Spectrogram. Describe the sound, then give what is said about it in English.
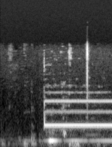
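A steady electronic ringback tone starts abruptly after a low murmur of background noise, holding several stacked pure pitches at a constant level: an outgoing phone call being placed during the show Licking Non-Vanilla. “There it is. That's the ring, Chris.”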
